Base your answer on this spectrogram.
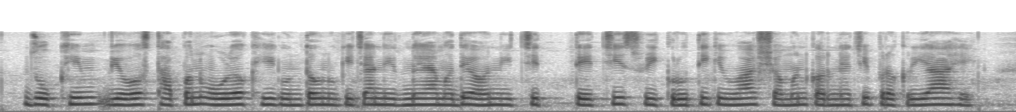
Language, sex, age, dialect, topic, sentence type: Marathi, female, 25-30, Varhadi, banking, statement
